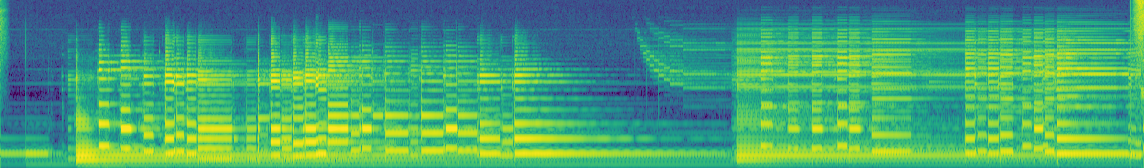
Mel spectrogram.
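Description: Electric guitar through a Discomfort Designs You Are The Ultrastar pedal with reverb and clang effects: notes and chords drenched in shimmering reverb and metallic chorus-like effect, sustained ringing tones, a brief fade then the effected playing resumes.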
